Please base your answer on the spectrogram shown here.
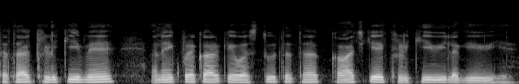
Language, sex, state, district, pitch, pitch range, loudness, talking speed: Hindi, male, Jharkhand, Ranchi, 110 Hz, 105-115 Hz, -17 LUFS, 175 wpm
